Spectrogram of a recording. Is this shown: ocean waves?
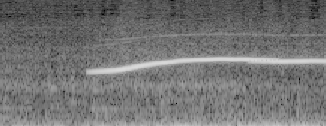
no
